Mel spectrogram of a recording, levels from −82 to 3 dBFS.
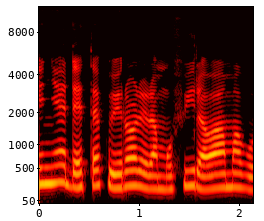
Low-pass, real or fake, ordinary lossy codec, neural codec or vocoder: none; real; none; none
